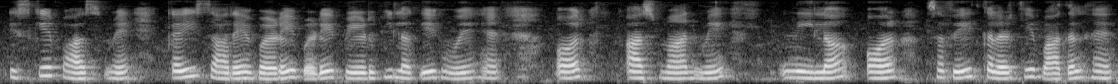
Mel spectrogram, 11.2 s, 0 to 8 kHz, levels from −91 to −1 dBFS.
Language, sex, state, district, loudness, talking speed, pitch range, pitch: Hindi, male, Bihar, Supaul, -17 LUFS, 125 wpm, 210-235 Hz, 220 Hz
